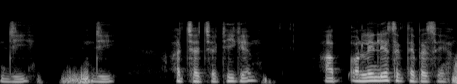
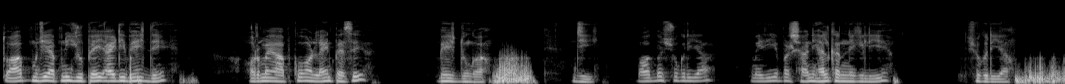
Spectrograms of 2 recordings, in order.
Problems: background sounds at intervals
